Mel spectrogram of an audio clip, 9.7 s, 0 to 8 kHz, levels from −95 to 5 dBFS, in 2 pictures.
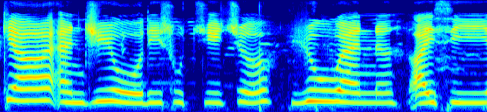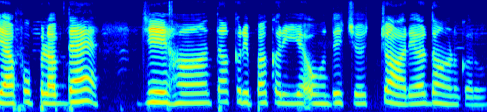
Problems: background sounds at intervals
